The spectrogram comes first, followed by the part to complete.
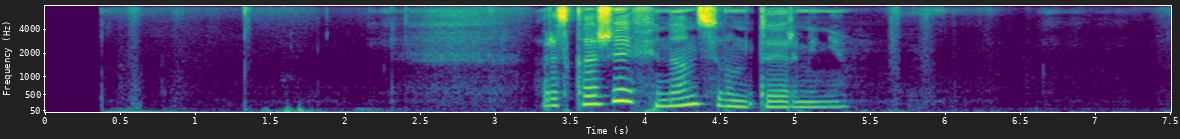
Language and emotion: Russian, sad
